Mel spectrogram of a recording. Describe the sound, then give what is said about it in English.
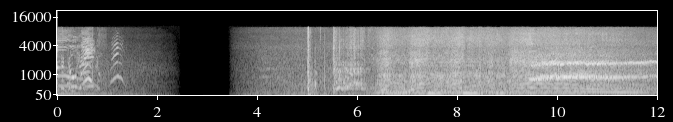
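A car engine revs up loudly with rising, sweeping tones while tires squeal and skid, following a brief silence and a sharp click; voices are heard briefly before the quiet gap. “It's the gold thief. Come on, let's follow the car.”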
